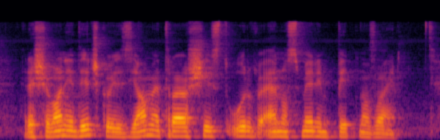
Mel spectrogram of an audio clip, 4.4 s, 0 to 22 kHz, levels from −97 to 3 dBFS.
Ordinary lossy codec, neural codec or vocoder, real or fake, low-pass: none; none; real; none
